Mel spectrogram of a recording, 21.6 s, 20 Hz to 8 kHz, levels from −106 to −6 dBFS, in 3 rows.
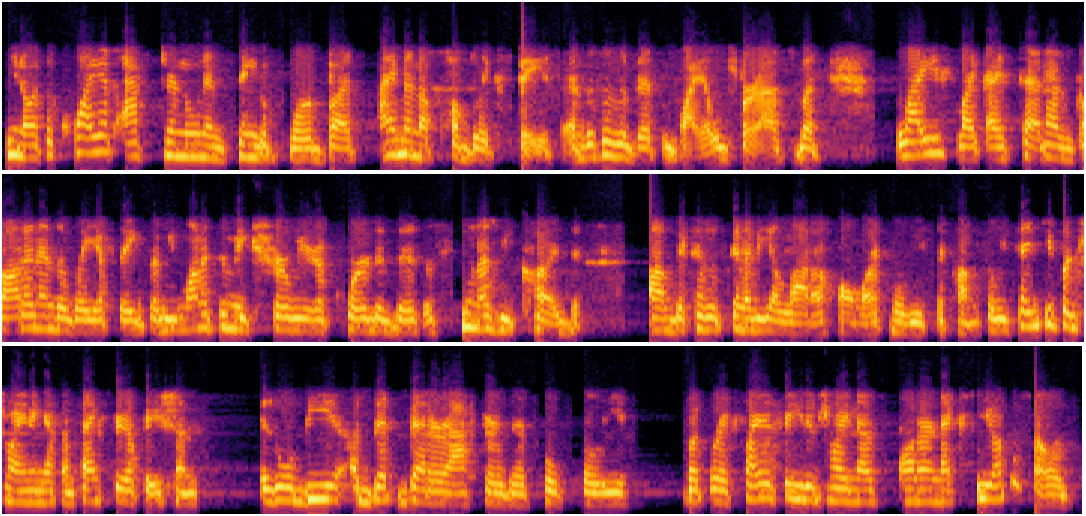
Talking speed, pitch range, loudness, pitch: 265 wpm, 160-200 Hz, -19 LUFS, 175 Hz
